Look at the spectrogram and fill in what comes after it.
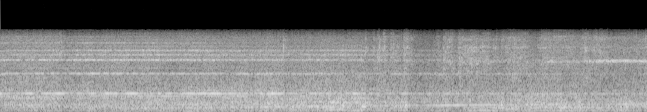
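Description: ÖBB Taurus electric locomotive and its double-deck car-carrier wagons rolling slowly past: a steady rumble of wheels on rail, with several high whining tones held for seconds over it.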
